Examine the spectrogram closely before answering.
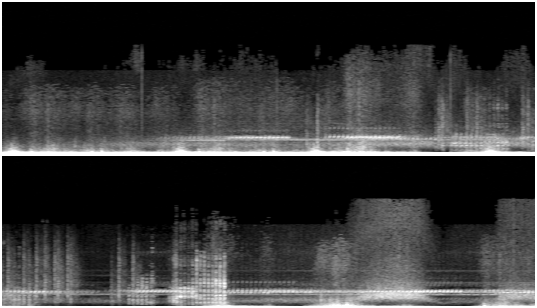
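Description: Wind rushes loudly past in strong gusts.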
